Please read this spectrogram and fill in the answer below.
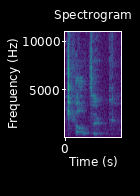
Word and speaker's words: Celtic: recent 20th century thing that's the pronunciation Celtic as in English become preferred this may be due the influence of the languages themselves so just Welsh and Gaelic where the letter C has always pronounced hard and therefore we have helped rather than felt in those languages so today the term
